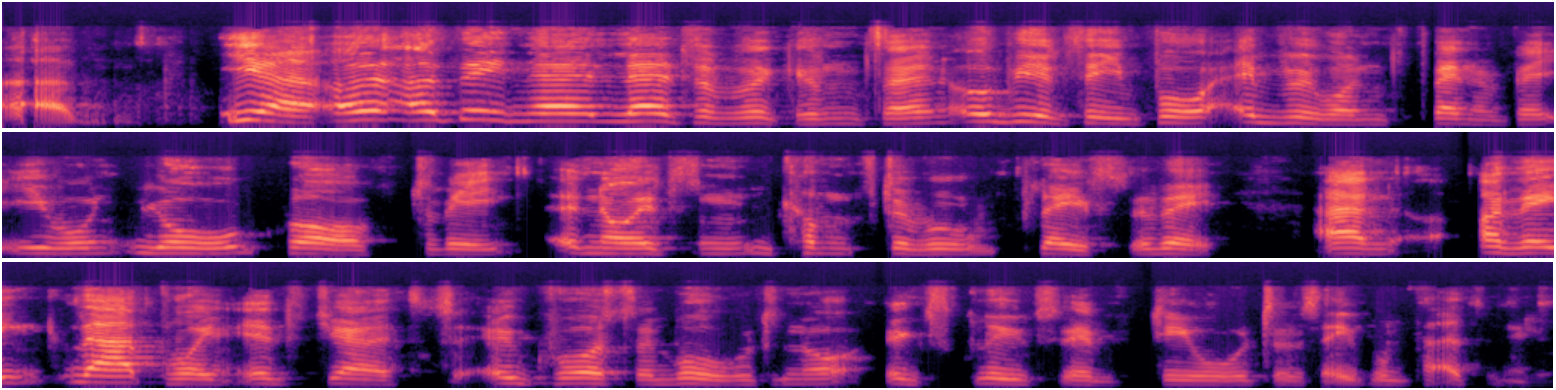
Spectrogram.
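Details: Adult man who says his disability affects his voice and leaves him wobbly and unsteady on his feet, elsewhere describing cerebral palsy from an accident at birth; dysarthria.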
